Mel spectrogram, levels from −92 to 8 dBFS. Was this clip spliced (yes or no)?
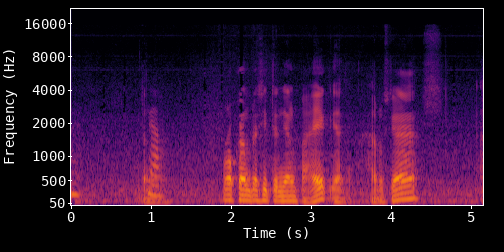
no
